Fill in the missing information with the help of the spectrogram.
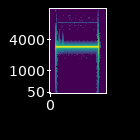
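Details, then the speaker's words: A single steady high-pitched electronic beep under a second as a Philips HeartStart FRx defibrillator powers on in infant/child mode with the infant/child key inserted, in a demonstration: AED power-on beep. "to initiate infant child defibrillation insert the infant child key to start the defibrillator press the green on/off button and follow the heart start fr X's voice instructions"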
